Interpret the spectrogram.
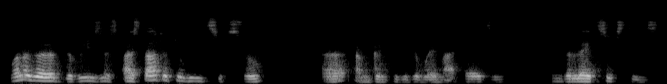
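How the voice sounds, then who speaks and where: Croaky older man on a dull call. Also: medium pitch, dark tone. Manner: thoughtful, hesitant with many fillers. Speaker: guest speaker. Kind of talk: answering audience questions. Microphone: video call. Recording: dull lo-fi video call audio.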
